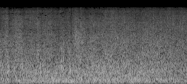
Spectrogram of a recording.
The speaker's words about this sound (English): Tyree, Hawaii of the North, surfer's paradise. Every year, these guys turn up to this beautiful, unspoilt wilderness to get battered to a pulp by tons of freezing cold salt water.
